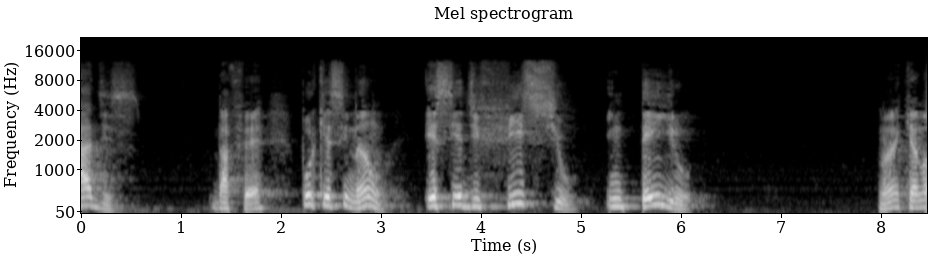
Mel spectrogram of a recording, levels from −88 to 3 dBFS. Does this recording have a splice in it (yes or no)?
no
